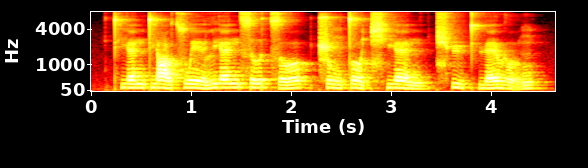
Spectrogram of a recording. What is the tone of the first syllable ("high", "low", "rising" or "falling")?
high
